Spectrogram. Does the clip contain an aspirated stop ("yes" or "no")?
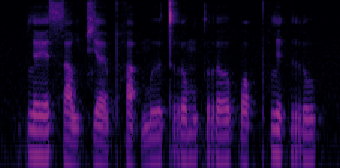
yes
